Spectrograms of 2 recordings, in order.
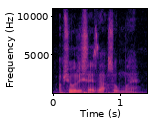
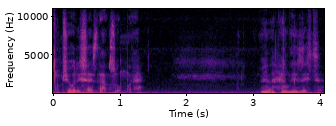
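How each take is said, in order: First: Said in the usual way. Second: Unvoiced, exasperated murmur; a whispered grumble while searching; frustrated whisper. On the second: Real, not acted. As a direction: whisper it in irritation under your breath.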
